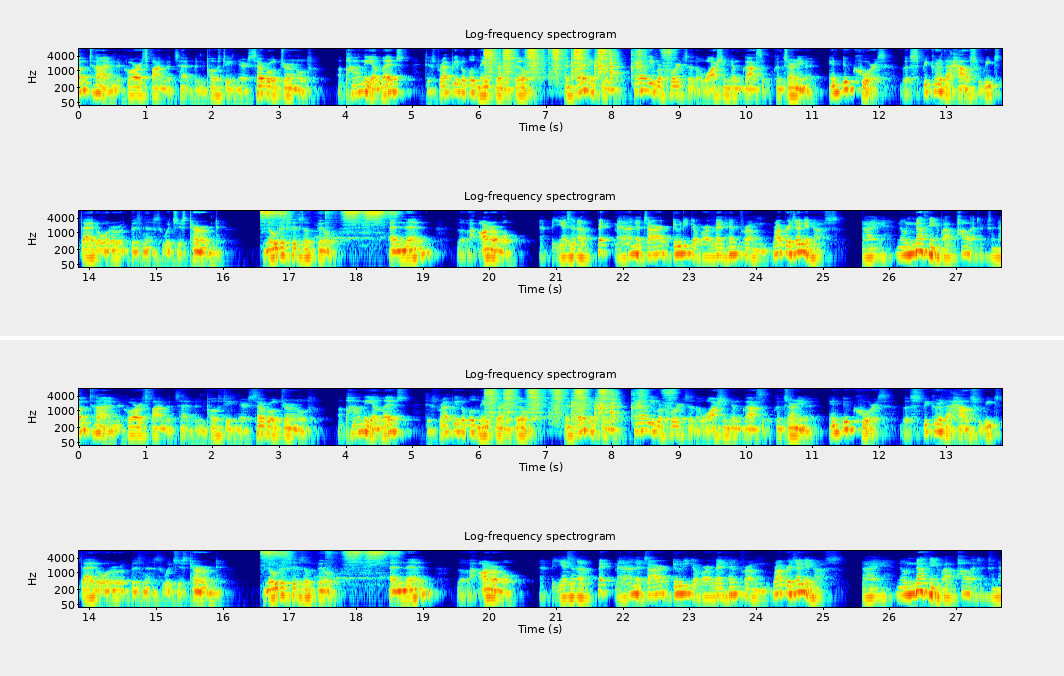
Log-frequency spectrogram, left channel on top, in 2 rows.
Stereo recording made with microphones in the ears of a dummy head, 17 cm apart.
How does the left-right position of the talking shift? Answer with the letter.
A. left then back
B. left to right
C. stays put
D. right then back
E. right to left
C.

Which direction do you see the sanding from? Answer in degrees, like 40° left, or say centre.
60° left.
